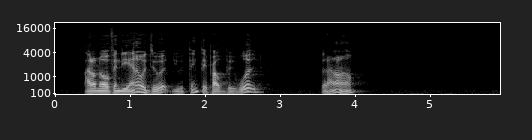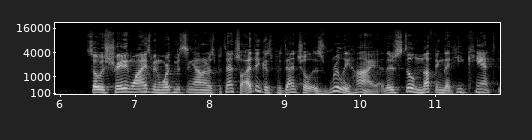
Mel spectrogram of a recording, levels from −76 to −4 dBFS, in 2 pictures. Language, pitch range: English, 105-145 Hz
